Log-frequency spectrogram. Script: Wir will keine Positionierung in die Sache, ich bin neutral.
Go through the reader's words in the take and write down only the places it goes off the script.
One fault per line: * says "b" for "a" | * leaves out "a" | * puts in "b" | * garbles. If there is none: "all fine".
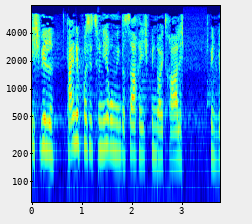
* says "Ich" for "Wir"
* says "der" for "die"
